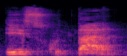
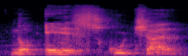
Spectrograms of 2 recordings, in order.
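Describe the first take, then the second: First: "escutar" slowly, with an i-like first vowel and a dull u; Portuguese escutar. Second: "escuchar" with a Spanish ch and open vowels, slow. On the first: Teacher modelling the Portuguese word, slow and careful. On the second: Teacher contrasting the Spanish word, slow and low. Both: Shown as a demonstration. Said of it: "se queda como escutar".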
